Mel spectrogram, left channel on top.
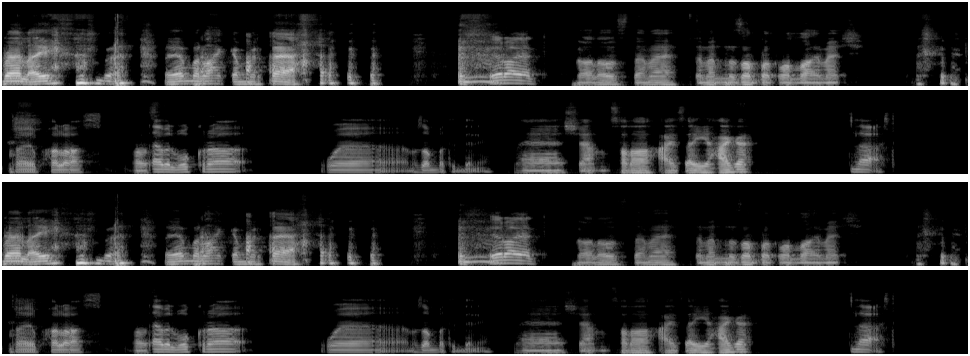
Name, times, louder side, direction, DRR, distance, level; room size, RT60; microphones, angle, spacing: voice 1, 0.0-3.8 4.6-5.0 5.7-8.6 9.1-10.0 11.0-11.2 14.8-17.2, left 3 dB, 45° left, 1.0 m, -24 dB
voice 2, 4.8-5.4 9.8-10.6 11.1-12.1 12.9-14.5 18.1-18.6, left 1 dB, 10° left, 1.5 m, -28 dB
head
